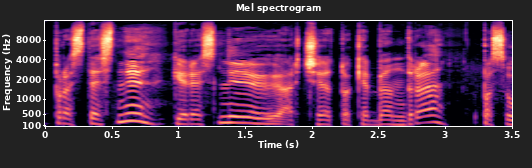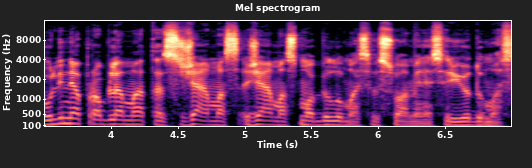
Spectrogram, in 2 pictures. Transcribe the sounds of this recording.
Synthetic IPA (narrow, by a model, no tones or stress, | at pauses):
pɾɐsʲt̪ʲɛsʲnʲɪɡʲɛɾʲɛsʲnʲɪɐ̰rt͡ʃʲɛt̪oːkʲɛbʲɛnd̪ɾɐ | pɐsɐʊlʲɪnʲeːpɾoːbʲlʲɛmɐt̪ɐsʒʲæːmɐsʒʲæːmɐsmoːbʲɪlˠʊmɐ̰sʋʲɪsuɔmʲɛ̰nʲḛːsɪjud̪ʊmɐs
